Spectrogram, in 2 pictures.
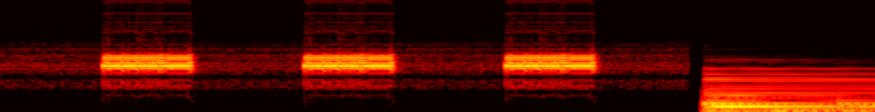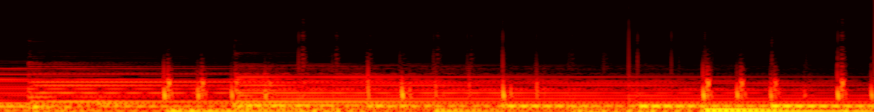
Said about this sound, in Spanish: Acabas de escuchar la alarma que suena cada vez que alguien habla mal del presidente. Esa alarma anuncia que a partir de ahora nadie puede salir de sus casas, ni por una emergencia.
